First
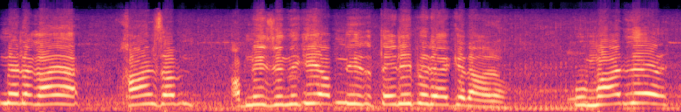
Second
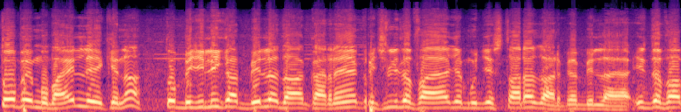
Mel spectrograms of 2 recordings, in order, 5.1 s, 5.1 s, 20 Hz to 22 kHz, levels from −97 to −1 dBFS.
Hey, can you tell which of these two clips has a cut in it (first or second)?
second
